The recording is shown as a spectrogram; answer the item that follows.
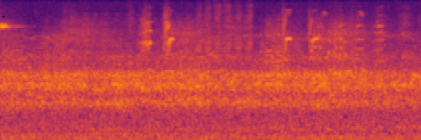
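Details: Wintering Arctic geese, thousands strong, coming back from their sleeping places to Lower Rhine pastures each morning; a dense, even murmur of many distant honking birds with occasional faint higher notes.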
